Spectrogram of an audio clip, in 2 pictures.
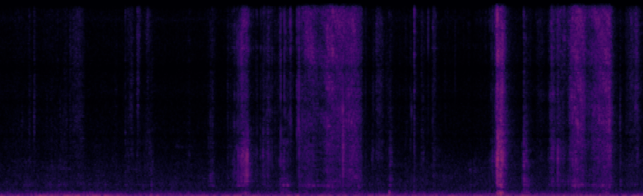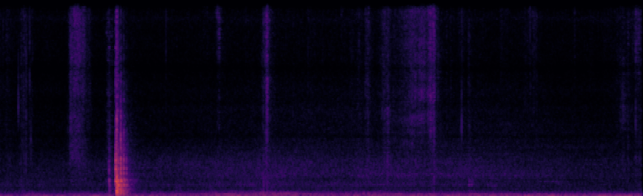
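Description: A kitchen knife cuts and peels saba bananas on a wooden cutting board: rustling and tearing of banana peel, with a few sharp knocks of the blade on the board, the loudest about nine and a half seconds in. A low steady hum runs underneath.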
